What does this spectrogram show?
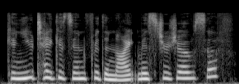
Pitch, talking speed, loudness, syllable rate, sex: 270 Hz, 250 wpm, -15 LUFS, 4.9 syllables/s, female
